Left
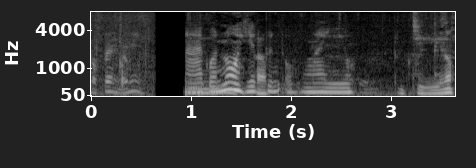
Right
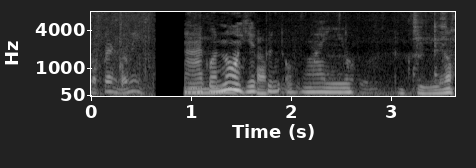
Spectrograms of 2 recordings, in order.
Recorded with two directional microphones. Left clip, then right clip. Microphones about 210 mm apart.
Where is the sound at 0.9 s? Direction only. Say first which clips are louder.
Left 3 dB; 20° left (ahead or behind).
